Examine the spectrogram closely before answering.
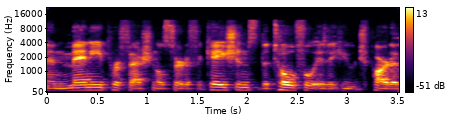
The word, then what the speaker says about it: TOEFL: tol my friends again I put here the International Phonetic Alphabet pronunciation tofl with that long o standardized English test that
